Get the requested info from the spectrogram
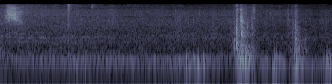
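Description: A small hatchback's front door being shut, one solid thud about one and a half seconds in, followed by a lighter knock just before the end.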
